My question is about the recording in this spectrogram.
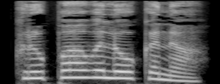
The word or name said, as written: ಕೃಪಾವಲೋಕನ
